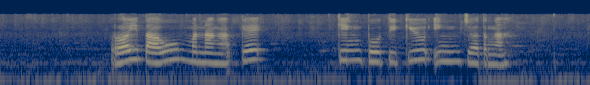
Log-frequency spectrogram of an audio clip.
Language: Javanese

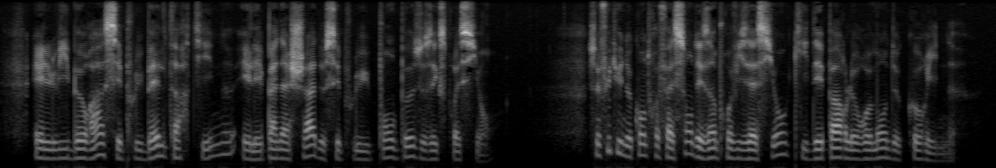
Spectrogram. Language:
French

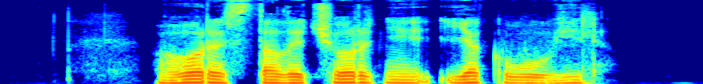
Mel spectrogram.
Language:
Ukrainian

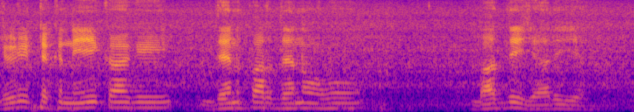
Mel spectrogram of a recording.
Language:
Punjabi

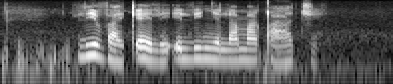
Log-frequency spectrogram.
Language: Xhosa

